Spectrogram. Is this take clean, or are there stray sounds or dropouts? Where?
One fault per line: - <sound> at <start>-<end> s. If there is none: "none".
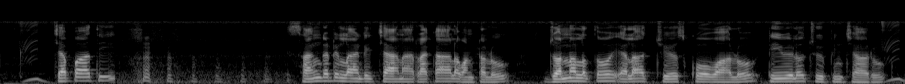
- laugh at 1.3-2.8 s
